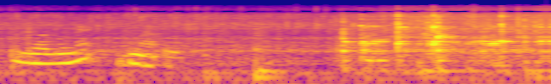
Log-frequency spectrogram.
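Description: Onions frying in oil in a pressure cooker, sizzling as chopped tomatoes are tipped in. From about two and a half seconds in, a spoon stirs and scrapes against the cooker, with repeated clinks.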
